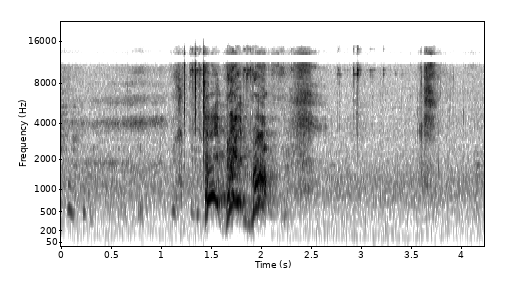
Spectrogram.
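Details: A pug bothered by a trespassing bug in its yard fires off a quick burst of three sharp, yappy barks in under a second. Quiet snuffling comes before and a faint yip follows.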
